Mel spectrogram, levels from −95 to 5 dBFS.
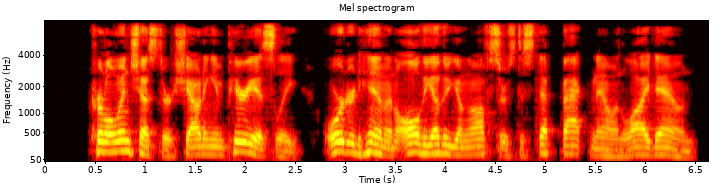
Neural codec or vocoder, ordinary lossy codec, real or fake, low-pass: none; AAC, 48 kbps; real; 7.2 kHz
